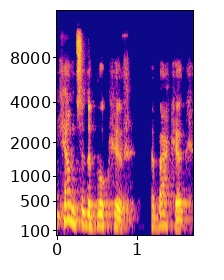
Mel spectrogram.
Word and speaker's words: Habakkuk: We come to Habakkuk, and there's different ways of pronouncing that, but I'm going to stick with Habakkuk. I'm English.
